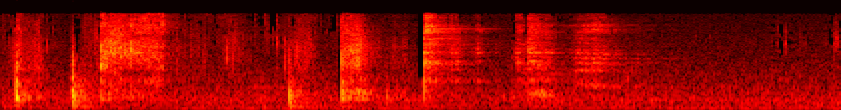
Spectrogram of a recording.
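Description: Metal spoon scraping and clinking against a stainless steel mixing bowl as a thick rice stuffing is stirred. The scrapes come irregularly and die away in the last second.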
